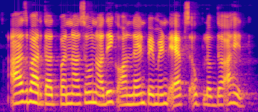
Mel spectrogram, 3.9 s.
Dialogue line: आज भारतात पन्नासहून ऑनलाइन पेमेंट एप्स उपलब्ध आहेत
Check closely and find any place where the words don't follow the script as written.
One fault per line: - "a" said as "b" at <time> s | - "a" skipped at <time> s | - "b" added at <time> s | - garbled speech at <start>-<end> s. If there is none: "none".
- "अधिक" added at 1.5 s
